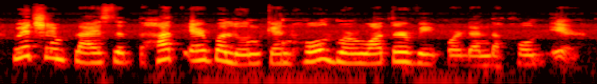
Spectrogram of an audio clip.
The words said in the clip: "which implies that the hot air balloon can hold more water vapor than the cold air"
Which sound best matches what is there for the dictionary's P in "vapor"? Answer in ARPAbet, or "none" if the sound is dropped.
P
